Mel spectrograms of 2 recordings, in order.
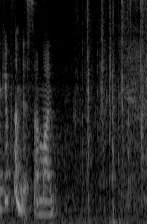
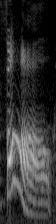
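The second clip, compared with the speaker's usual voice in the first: excited answer; 8 semitones higher, 13 dB louder than usual. Acted. Answering her own question to kids.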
